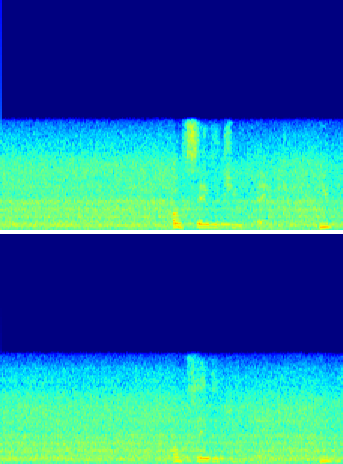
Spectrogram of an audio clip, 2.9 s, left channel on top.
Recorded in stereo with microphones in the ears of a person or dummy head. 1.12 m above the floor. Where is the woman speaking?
75° left (ahead or behind), 1.6 m.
